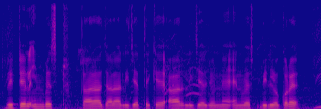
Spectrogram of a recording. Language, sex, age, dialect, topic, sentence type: Bengali, male, 18-24, Jharkhandi, banking, statement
